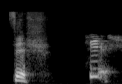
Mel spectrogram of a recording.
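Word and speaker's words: ghoti: do in enough oh pronounce o the way you do in women and then GI the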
